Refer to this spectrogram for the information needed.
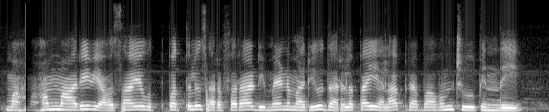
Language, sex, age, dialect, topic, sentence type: Telugu, female, 18-24, Utterandhra, agriculture, question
